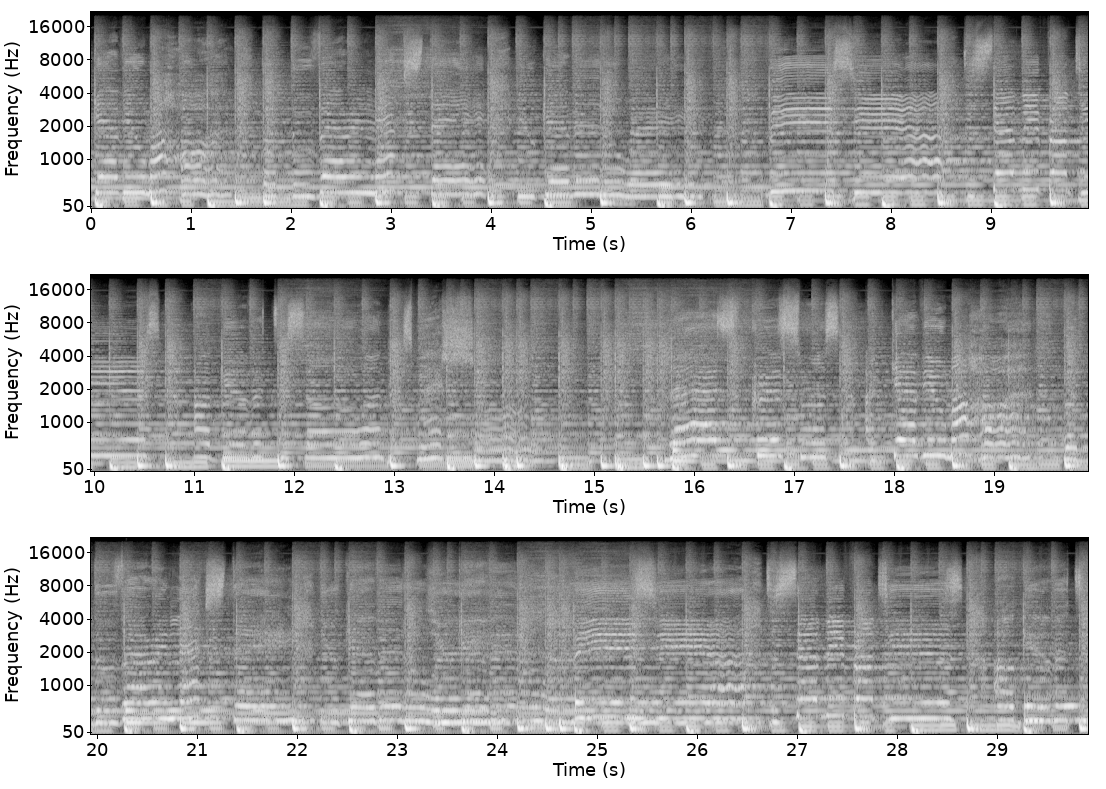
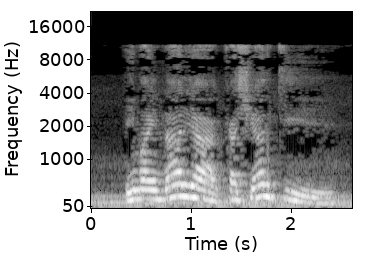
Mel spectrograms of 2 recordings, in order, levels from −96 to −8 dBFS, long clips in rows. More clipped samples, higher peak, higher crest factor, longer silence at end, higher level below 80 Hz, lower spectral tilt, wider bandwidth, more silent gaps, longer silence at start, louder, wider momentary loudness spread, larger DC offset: neither; about the same, -2 dBFS vs -2 dBFS; about the same, 16 dB vs 14 dB; about the same, 0 s vs 0 s; first, -30 dBFS vs -36 dBFS; second, -4.5 dB/octave vs -7 dB/octave; first, 19.5 kHz vs 11.5 kHz; neither; about the same, 0 s vs 0 s; about the same, -19 LUFS vs -17 LUFS; second, 4 LU vs 8 LU; first, 0.2% vs under 0.1%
